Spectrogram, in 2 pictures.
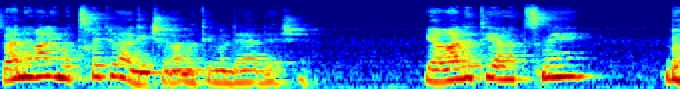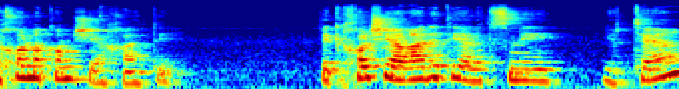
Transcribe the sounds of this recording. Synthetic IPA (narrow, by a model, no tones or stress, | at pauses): zejaniʁalimat͡sχikleɦaɡid̪ʃelamat̪imadeadeʃet | jaʁad̪tialat͡smi | be̞χo̞lmako̞mʃejaχalti | vekeχo̞lʃejaʁadtialat͡smi | jo̞tʰe̞ʁ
